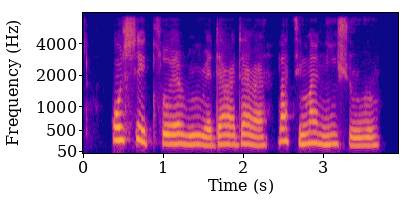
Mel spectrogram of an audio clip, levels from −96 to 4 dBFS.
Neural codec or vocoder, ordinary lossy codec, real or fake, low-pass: codec, 24 kHz, 3 kbps, HILCodec; none; fake; 7.2 kHz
